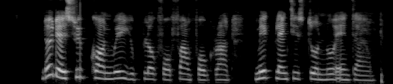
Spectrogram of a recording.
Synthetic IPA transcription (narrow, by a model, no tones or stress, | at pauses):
nodɛswip̚kʰɔ̃nwejuplɔkfɔfãmfɔɡɹãʊnd | mek̚plɛ̃ntistõnːoɛ̃ntaãm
